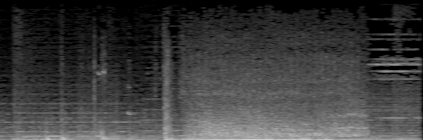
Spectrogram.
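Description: Film score music with a loud crash near the middle: a sharp impact, then about two seconds of heavy crashing noise with a deep rumble under it.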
